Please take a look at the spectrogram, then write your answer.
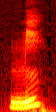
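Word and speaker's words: مئة: But this is how it is written currently. Ma'a. However, it is pronounced as such. Mi'a.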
